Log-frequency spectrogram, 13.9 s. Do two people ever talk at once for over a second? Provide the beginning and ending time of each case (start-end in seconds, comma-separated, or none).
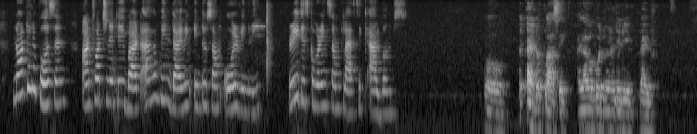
none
